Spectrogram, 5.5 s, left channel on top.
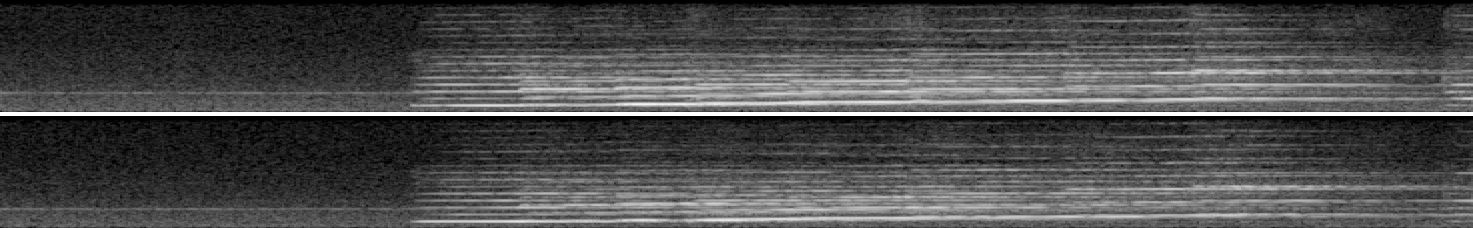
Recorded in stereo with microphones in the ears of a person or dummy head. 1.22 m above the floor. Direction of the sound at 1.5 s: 35° left (ahead or behind).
